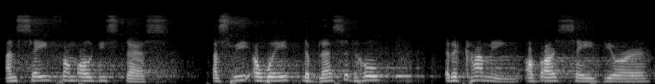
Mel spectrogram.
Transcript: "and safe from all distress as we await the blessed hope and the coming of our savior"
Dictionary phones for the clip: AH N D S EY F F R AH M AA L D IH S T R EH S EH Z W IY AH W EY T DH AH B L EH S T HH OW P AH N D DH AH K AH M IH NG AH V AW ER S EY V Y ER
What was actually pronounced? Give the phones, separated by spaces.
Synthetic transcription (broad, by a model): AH N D S EY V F R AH M AA L D IH S T R EH S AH S W IY AH W EY T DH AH B L EH S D HH OW AH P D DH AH K AH M IH NG AH V AW ER S EY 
